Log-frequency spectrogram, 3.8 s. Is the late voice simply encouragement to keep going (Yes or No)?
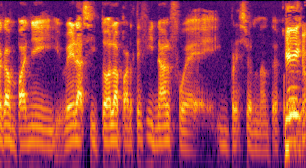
Yes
